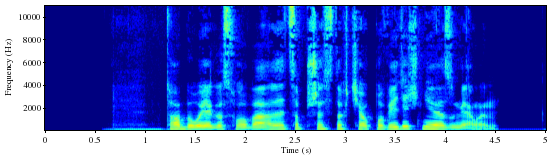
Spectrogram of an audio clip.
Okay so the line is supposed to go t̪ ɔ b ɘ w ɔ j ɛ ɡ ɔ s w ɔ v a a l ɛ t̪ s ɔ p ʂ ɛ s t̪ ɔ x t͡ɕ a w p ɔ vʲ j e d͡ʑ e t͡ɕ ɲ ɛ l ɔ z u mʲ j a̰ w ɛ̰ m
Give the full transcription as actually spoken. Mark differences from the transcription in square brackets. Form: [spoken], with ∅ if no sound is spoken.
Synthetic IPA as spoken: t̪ ɔ b ɘ w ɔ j ɛ ɡ ɔ s w ɔ v a a l ɛ t̪ s ɔ p ʂ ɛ s t̪ ɔ x t͡ɕ a w p ɔ vʲ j e d͡ʑ e t͡ɕ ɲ ɛ [ɾ] ɔ z u mʲ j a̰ w ɛ̰ m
